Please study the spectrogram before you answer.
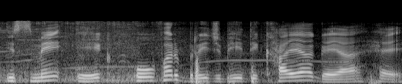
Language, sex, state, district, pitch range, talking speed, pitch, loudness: Hindi, male, Uttar Pradesh, Varanasi, 145-175 Hz, 105 wpm, 160 Hz, -18 LUFS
